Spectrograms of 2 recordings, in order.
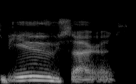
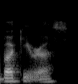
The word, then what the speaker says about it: Bucyrus: There's no R in Bu. It's not Burr. You don't see an R there. Or most people call it. A lot of people call it Bucky Russ.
